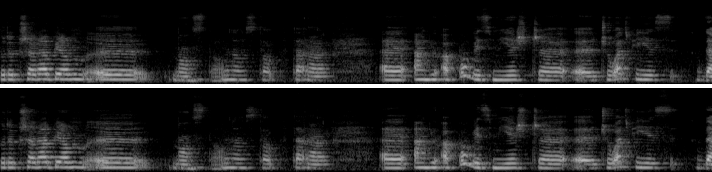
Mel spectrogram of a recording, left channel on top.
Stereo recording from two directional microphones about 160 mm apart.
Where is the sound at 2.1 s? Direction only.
15° left (ahead or behind).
